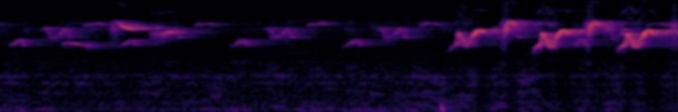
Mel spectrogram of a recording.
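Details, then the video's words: Cinereous tit singing repeated high whistled phrases, softer and sliding at first, then a louder, bright series of rising-falling notes in quick rhythm during the last second. "Dijamin burung glatik batu langsung respons."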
